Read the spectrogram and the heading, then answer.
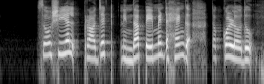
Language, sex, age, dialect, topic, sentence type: Kannada, female, 31-35, Central, banking, question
